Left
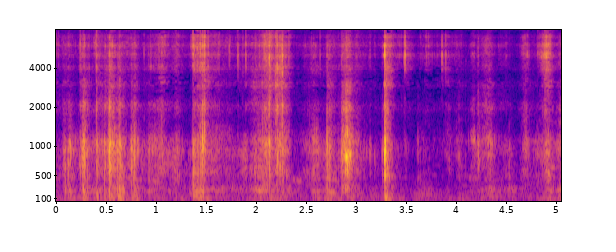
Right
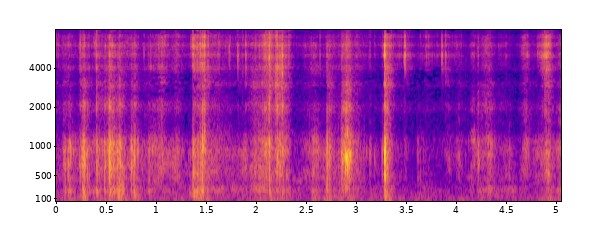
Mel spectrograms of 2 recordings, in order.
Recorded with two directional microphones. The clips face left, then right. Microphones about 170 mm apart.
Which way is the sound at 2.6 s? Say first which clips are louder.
Right 3 dB; 25° right (ahead or behind).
